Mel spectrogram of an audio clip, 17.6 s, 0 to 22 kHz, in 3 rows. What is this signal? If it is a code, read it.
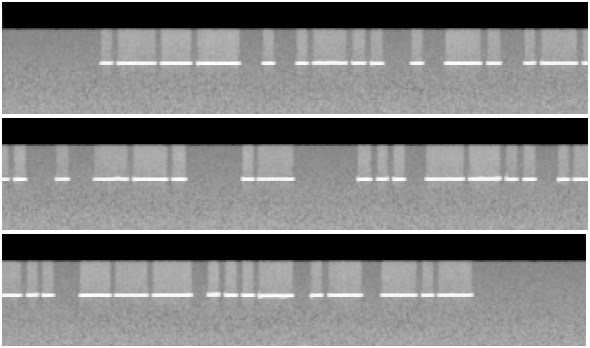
Morse code, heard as a whistle, hand-sent with a straight key, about 14 wpm. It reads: JELENLEG A SZLOVAK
